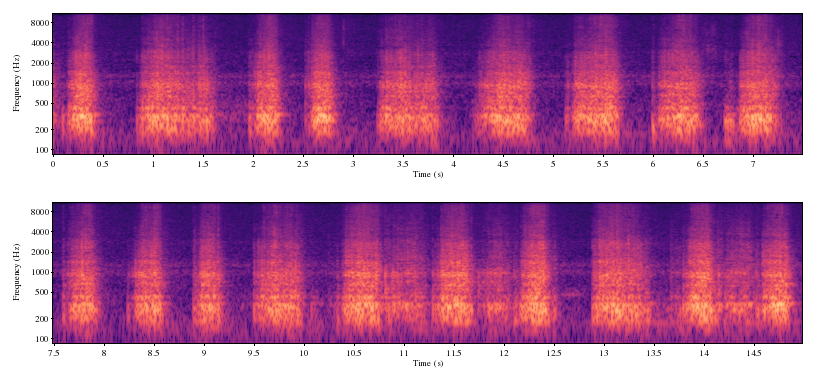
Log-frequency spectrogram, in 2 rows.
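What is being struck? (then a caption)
Coated canvas handbag with leather trim. Long red acrylic nails scratch and tap a medium-sized, hollow Louis Vuitton monogram bucket bag with a coated canvas body, leather trim and brass studs. About 20 separate raspy scratching strokes come in a loose rhythm, each a short burst of dry, mid-range scraping with a faint hollow tone and quick decay between them.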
